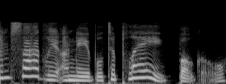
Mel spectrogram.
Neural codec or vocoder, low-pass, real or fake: codec, 16 kHz in and 24 kHz out, 0.4 kbps, LongCat-Audio-Codec, two codebook decoder; 7.2 kHz; fake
